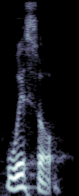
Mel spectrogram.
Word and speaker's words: whistle: We also see the silent T when you have the spelling pattern S-T-L-E. Like these words, whistle, castle, and hustle.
